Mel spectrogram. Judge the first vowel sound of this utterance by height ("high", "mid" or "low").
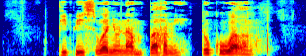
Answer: high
